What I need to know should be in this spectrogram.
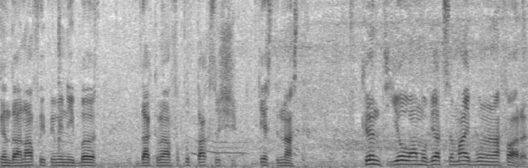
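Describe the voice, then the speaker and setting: A man with a Moldavian accent speaks at a fairly quick pace but with long, frequent pauses. His pitch is fairly high with ordinary variation, and noticeable background noise is present. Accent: Moldavian Romanian. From Romania, Moldavia region. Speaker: travel vlogger. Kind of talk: casual vlog monologue. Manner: casual, conversational.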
